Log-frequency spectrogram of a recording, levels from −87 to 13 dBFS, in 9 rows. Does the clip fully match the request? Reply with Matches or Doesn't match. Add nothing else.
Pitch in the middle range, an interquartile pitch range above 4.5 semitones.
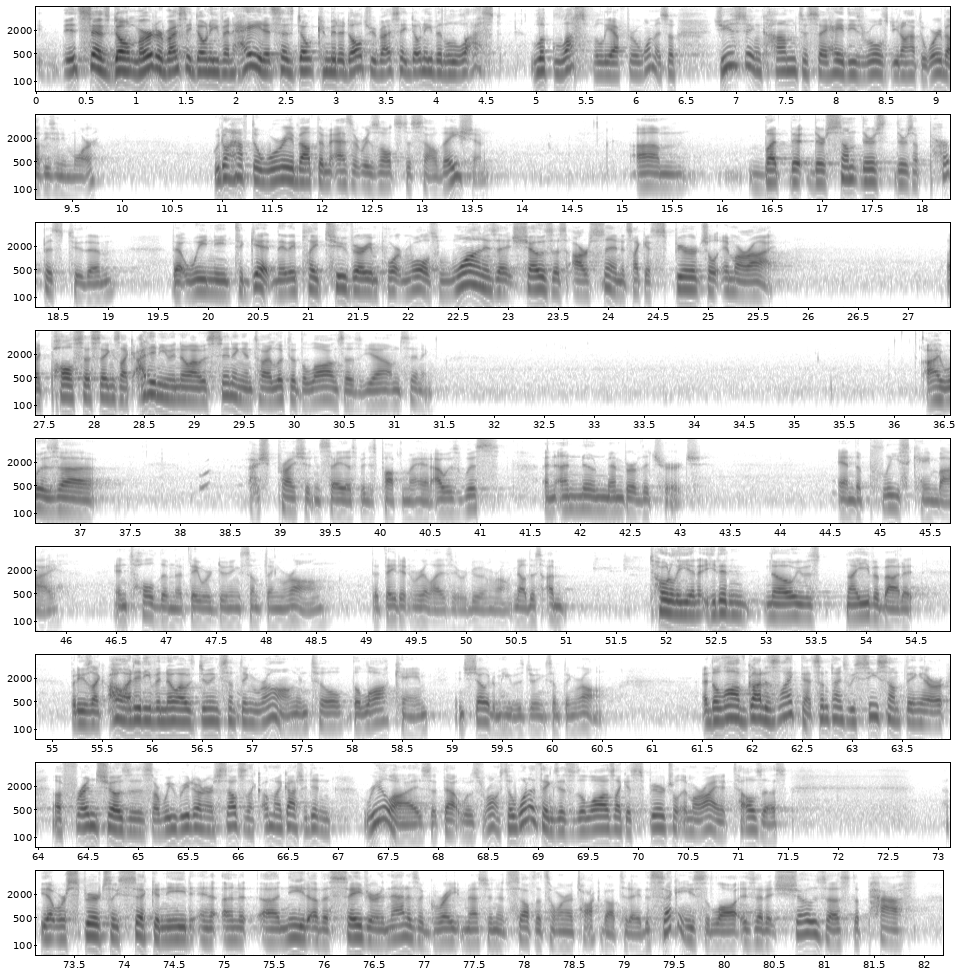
Matches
